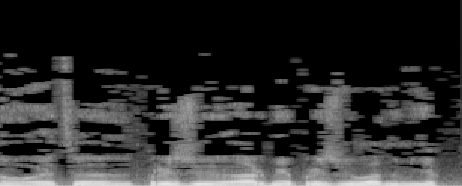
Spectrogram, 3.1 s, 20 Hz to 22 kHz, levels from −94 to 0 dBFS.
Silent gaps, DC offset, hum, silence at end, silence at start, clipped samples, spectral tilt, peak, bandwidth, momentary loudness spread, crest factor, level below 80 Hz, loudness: none; under 0.1%; none; 0 s; 0 s; under 0.1%; -8 dB/octave; -6 dBFS; 14.5 kHz; 2 LU; 10 dB; -40 dBFS; -17 LUFS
